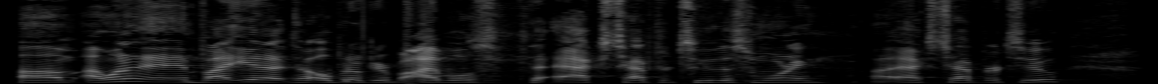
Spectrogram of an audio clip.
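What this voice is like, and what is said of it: Hoarse voice from a cold. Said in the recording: “I am struggling through a cold ... my voice is going down”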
